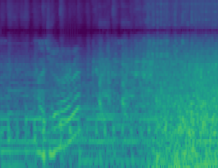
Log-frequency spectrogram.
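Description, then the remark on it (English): An airplane engine cranks and catches, its pitch sweeping upward as it spins up, then settles into a steady, rumbling roar as the plane heads down the runway, growing slightly louder toward the end. “Yates fired up the engine, and the plane was headed down the runway”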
